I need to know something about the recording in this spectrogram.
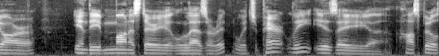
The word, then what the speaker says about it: Lazaret: It might be French, because we're in France. Who knows? Which would mean it would be pronounced Lazaret. Lazaret. I love it. It's very silent T.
